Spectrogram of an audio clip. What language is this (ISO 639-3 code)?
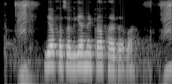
bho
